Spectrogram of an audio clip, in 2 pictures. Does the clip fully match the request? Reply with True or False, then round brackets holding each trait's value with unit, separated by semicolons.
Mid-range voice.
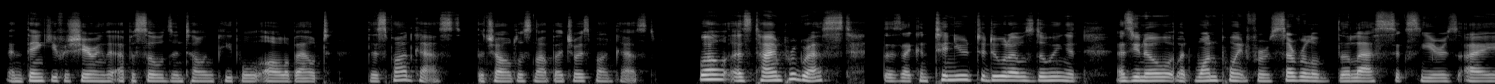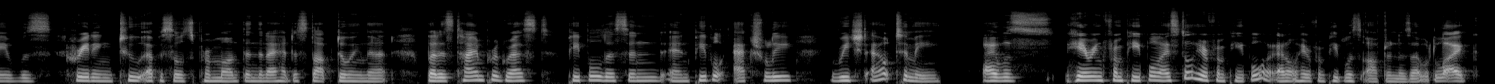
True (160 Hz)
